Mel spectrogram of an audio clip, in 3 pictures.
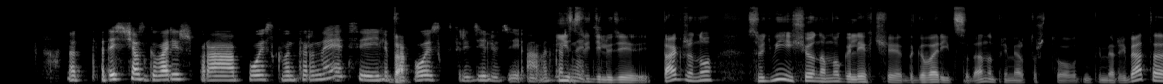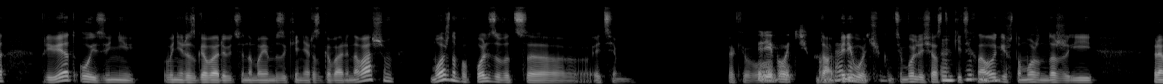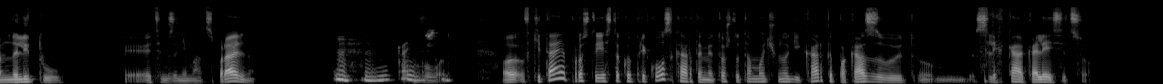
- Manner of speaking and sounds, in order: tapping
- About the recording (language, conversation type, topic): Russian, podcast, Расскажи о человеке, который показал тебе скрытое место?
